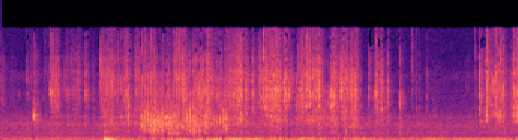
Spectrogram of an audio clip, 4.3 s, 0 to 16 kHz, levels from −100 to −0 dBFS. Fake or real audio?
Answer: real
